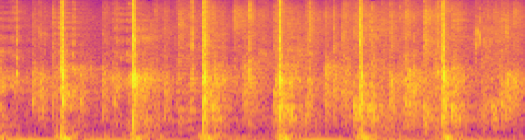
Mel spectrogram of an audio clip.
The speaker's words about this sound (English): I think we should give them all, actually, a round of applause before we turn to questions.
